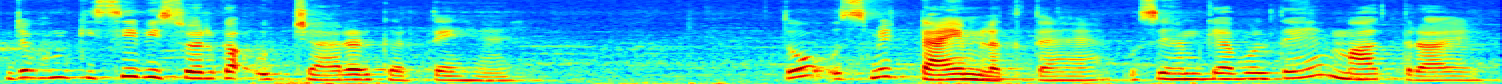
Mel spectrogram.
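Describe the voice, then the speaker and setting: A woman's voice: mid-range voice, expressive, measured pace. A woman teaching young children a Hindi lesson, repeating each phrase and spelling words out letter by letter, dropping in English words like "okay". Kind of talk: slow primary-school Hindi lesson. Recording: reverberant room with faint background noise.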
